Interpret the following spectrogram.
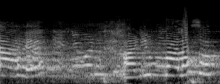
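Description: A woman's voice through a microphone and loudspeaker, calling out in long, drawn-out high-pitched notes.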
